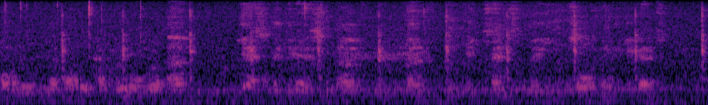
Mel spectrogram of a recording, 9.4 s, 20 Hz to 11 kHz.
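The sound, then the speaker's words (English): A mechanical clock, which its owner calls his Big Ben and which is due to chime at 11 o'clock, ticks steadily at an even, regular pace, the crisp ticks clearly audible over a low, constant background rumble. “But what I'm going to let you do is hear my clock chime at 11 o'clock, and then I will wind it up.”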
